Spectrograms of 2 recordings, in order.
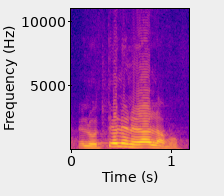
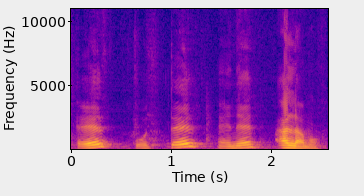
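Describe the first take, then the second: First: It is spoken fast with the syllables linked. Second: It is spoken slowly with the syllables apart. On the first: "si en el habla rápida" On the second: "En el habla lenta"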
